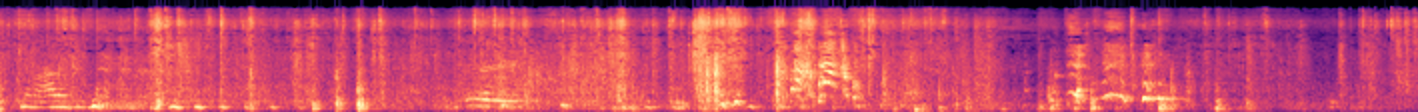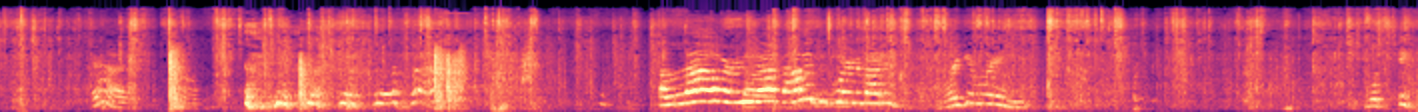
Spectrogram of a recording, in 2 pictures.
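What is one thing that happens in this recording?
Children laugh and talk excitedly nearby.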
